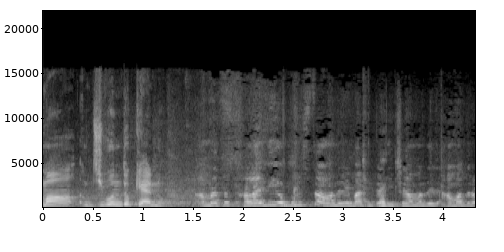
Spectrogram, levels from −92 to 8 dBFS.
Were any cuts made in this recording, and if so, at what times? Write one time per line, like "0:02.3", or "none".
0:01.6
